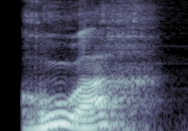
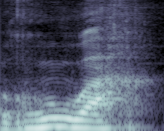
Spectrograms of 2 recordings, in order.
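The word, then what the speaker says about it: רוּחַ: le r final donc rouar. Donc on prononce bien avec le patafurti rouar et pas roua.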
